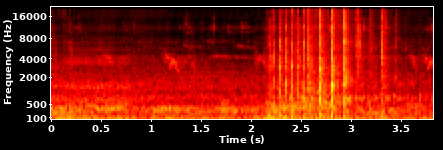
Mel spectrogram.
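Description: A flock of pigeons bursts into flight, a rapid flurry of loud wing flaps starting partway through over quiet outdoor ambience, fading toward the end.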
